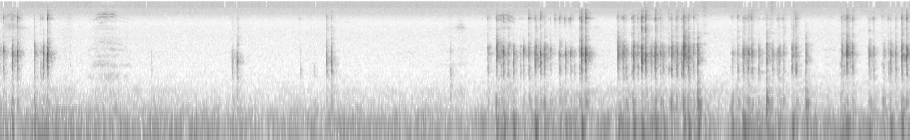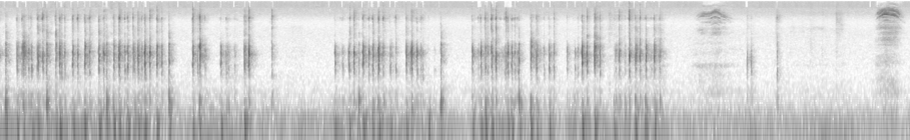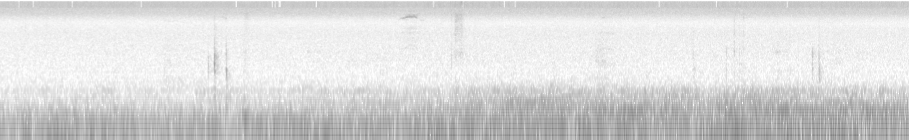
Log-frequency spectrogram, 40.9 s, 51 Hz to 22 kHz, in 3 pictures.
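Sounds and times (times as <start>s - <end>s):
typing on mechanical keyboard: 0.0s - 0.9s, 3.4s - 3.7s, 4.5s - 5.1s, 7.2s - 17.9s, 18.6s - 23.7s, 24.8s - 25.4s.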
